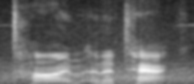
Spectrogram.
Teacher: This is a very strong sound. It's an aspirated sound, but it's the same T phoneme.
